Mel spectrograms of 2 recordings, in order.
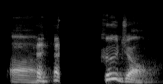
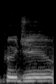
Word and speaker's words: Pujol: I don't want to mispronounce it because they always mess up Brecheen, coach, but Pujol. Yep, Pujol. That's right. Pujol. I could easily say Puju or Pojo, but it's Pujol. Absolutely.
